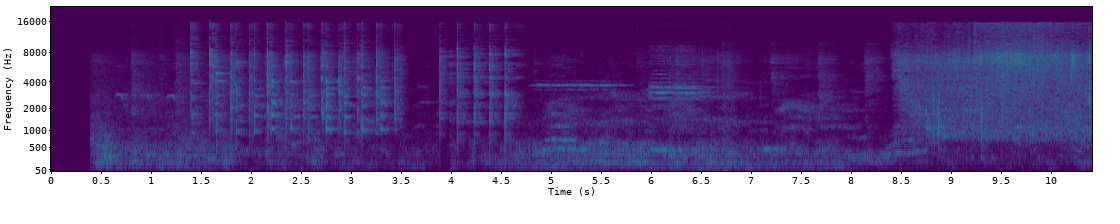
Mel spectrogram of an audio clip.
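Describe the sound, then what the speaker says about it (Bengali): Egg toast cooking in a pan: a run of rapid metallic clinks and scrapes of utensils against the pan, then softer clatter, ending in a bright steady sizzle of frying. "ডিম টোস্ট, ডিম টোস্ট করে সবগুলো বানিয়ে নিই।"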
